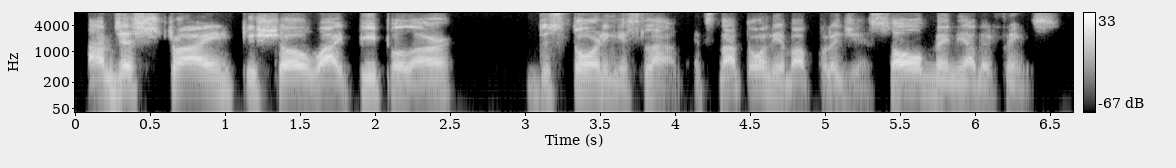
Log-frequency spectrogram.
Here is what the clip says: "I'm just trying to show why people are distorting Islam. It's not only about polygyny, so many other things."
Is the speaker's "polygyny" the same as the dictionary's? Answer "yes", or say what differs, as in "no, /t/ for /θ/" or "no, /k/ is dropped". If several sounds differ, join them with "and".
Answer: no, /n/ is dropped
